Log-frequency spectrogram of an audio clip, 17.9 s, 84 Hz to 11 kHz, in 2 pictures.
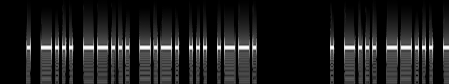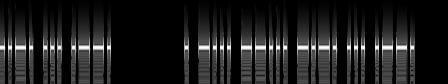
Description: Morse code, heard as a keyed tone, about 17 wpm, 700 Hz. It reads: EB7CSP EB7CSP EB7CSP
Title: DXCC-100 Call Signs - 6 Characters - Repeated 3x - 17wpm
